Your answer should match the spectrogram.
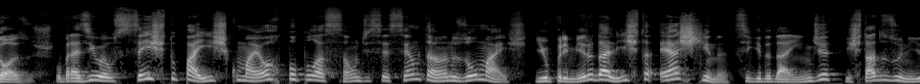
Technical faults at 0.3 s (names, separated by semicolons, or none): none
